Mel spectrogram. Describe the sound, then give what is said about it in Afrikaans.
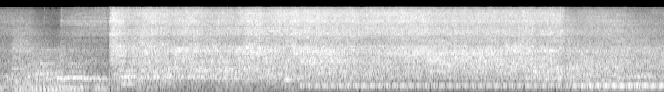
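A computer-controlled cutting machine cuts a circle, cutting out a part from a program drawn on the computer, with water underneath to take away the smoke; it runs with a steady, loud mechanical drone and broad hiss, its pitch shifting partway through as a sustained low hum sets in. “Jy teken nou die program op die rekenaar en dan sit jy die stokkie in hom en dan sny hy die part vir jou uit”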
